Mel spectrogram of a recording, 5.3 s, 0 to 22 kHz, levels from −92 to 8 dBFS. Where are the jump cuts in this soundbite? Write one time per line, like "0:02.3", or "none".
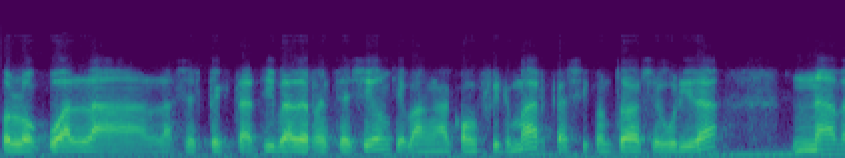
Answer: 0:02.5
